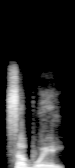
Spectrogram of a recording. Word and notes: subway: Indian

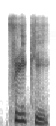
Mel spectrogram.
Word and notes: freaky: Indian

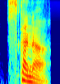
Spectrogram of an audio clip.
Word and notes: scunner: Indian

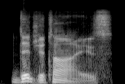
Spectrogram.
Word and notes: digitize: British English

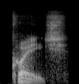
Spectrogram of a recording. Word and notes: quaich: British English

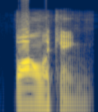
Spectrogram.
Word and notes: bollocking: American English

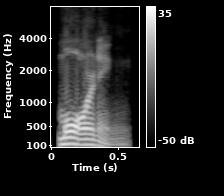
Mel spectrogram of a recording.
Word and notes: morning: American English

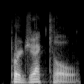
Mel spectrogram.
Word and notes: projectile: American English

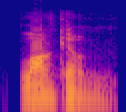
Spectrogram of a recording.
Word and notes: locum: American English

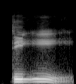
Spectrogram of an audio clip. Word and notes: DE: American English

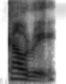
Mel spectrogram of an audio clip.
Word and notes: cowrie: Indian

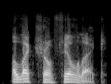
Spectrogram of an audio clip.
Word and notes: Electrophilic: American English

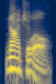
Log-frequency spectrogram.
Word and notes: nodule: American English

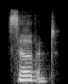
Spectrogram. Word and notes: servant: Indian

